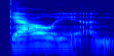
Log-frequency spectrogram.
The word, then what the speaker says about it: galleon: nut uh or cannot i don't know how you pronounce it but uh i think it's galion i think i think you're right galleon is a is like a type of warship yeah i'm good with galleon yeah you guys are corrected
